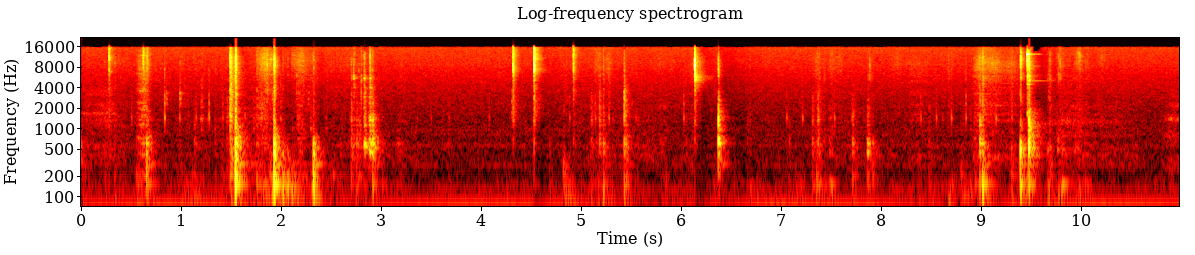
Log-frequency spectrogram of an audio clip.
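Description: Plastic housing of an AUKEY SH-PA1 smart plug crinkling and clicking as its glued lid is pried apart at the seam, the sound of the joint starting to give way. Irregular sharp cracks, the loudest in the first few seconds and another cluster near the end.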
